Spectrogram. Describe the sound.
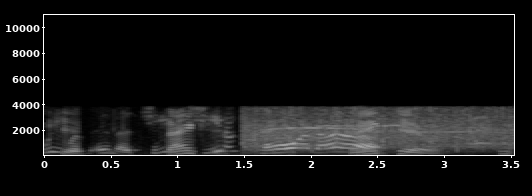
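A brief spoken phrase gives way to a steady burst of audience applause for a guest, a dense wash of clapping that carries some cheering voices and holds loud for about two seconds.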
